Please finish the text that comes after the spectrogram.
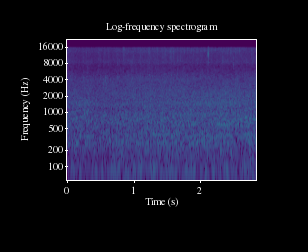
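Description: Steady rain falling outdoors on a rainy day beside a home kitchen, a dense even hiss with no break and no voices.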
